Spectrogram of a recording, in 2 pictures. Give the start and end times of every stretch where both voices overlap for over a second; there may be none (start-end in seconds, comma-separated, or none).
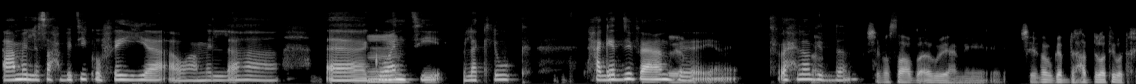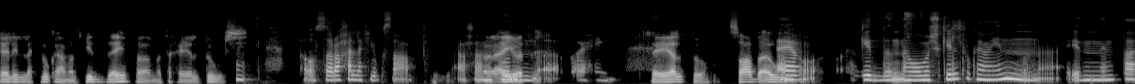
none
